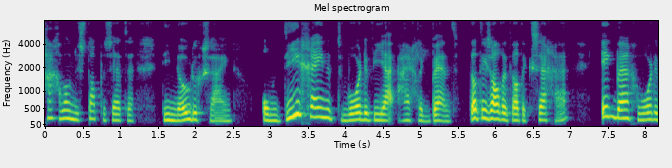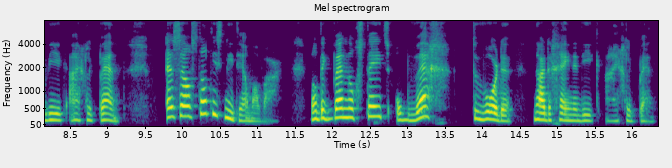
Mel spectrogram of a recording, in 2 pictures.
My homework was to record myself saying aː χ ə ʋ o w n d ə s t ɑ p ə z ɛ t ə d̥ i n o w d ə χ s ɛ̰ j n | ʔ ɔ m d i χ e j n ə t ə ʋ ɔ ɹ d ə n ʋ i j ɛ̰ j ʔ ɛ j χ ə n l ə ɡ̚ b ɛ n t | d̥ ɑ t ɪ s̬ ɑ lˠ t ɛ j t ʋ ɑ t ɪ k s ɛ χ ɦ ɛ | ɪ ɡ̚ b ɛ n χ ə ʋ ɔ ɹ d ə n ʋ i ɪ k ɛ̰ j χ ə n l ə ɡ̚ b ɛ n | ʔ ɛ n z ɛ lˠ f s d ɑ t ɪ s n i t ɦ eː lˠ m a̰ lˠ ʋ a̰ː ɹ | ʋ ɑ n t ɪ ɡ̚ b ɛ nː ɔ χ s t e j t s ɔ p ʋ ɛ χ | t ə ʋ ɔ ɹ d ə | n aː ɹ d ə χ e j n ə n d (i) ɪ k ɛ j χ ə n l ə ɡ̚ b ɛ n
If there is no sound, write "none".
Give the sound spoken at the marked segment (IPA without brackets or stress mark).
i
